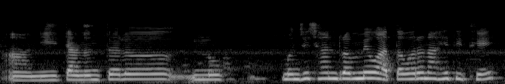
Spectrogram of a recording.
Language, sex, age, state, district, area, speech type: Marathi, female, 18-30, Maharashtra, Wardha, urban, spontaneous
